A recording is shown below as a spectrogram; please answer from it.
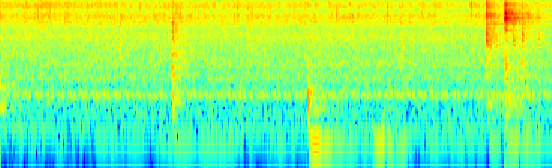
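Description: Peanut powder being stirred into a fenugreek leaf stir-fry, a steady soft sizzle with a few faint scrapes and knocks of the spoon against the pan, close and alone.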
